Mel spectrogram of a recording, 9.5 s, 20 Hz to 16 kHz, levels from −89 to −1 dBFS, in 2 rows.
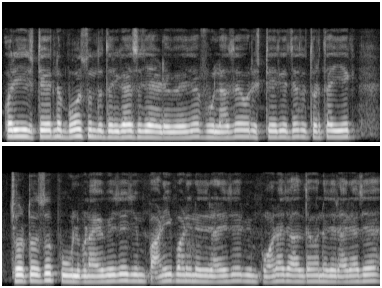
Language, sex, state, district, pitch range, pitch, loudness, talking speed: Hindi, male, Rajasthan, Jaipur, 150-165 Hz, 160 Hz, -16 LUFS, 205 wpm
